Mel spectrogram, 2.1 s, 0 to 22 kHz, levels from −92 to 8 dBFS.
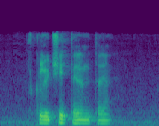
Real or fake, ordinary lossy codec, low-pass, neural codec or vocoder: fake; Opus, 24 kbps; 7.2 kHz; codec, 24 kHz, 3 kbps, HILCodec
